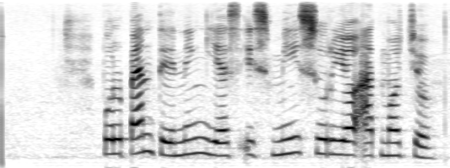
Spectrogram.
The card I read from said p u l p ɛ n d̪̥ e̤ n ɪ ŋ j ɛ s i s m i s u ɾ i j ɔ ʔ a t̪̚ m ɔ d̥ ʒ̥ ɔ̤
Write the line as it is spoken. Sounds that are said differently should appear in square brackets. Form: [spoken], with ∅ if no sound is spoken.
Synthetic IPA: p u l p ɛ n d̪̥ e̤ n ɪ ŋ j ɛ s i s m i s u ɾ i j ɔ ʔ a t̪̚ m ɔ d̥ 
